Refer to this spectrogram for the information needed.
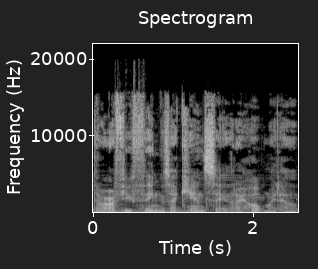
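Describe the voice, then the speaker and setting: The speaker uses lively intonation at a moderate pace. Music plays in the background. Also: man. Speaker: amateur story narrator. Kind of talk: story reading. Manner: emotional, heartfelt.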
